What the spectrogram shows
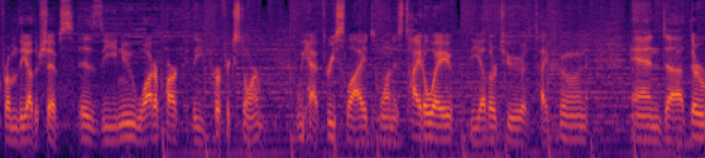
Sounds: music, speech

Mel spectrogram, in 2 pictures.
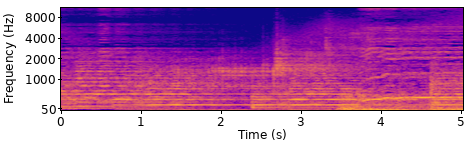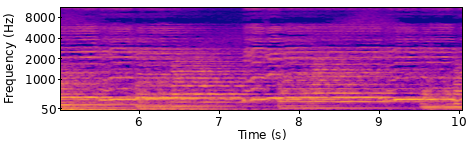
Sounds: music, electronic music, techno

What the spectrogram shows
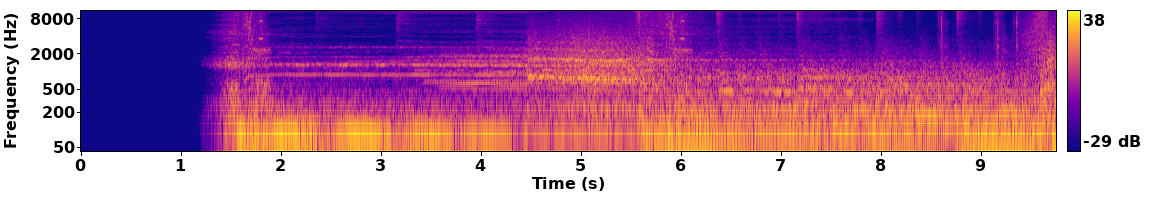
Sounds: whoosh

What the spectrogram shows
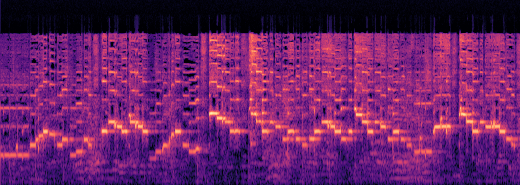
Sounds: inside a large room or hall, music, speech

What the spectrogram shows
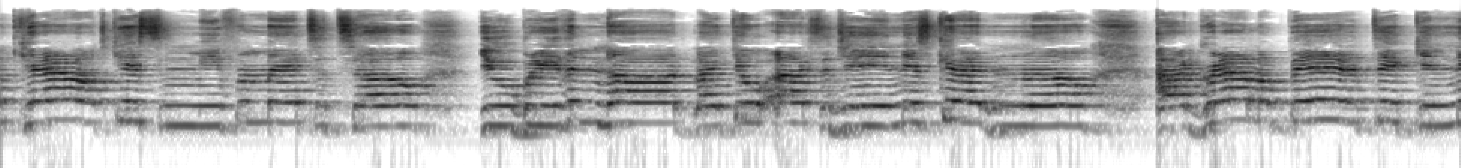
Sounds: male speech, music

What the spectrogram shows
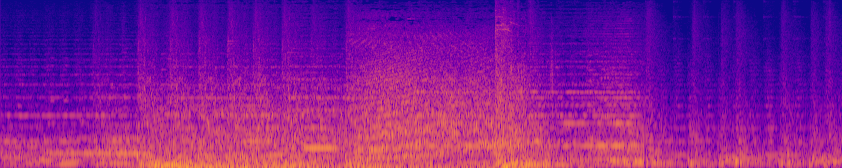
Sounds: theme music

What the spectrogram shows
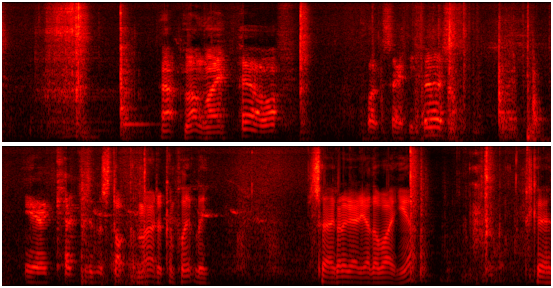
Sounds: speech

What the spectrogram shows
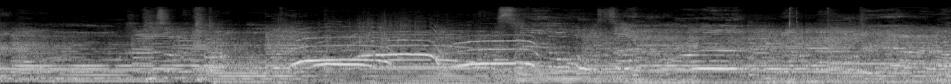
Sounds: inside a large room or hall, shout, music, singing

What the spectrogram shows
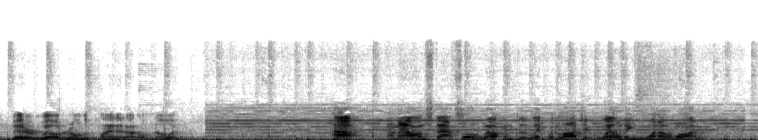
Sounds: music, speech

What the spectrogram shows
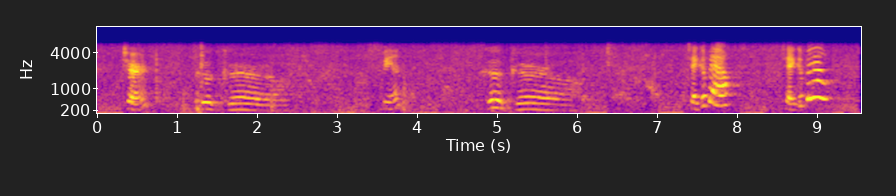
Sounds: speech

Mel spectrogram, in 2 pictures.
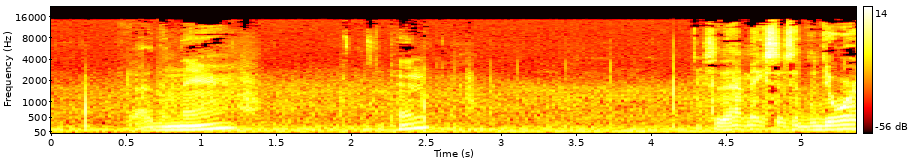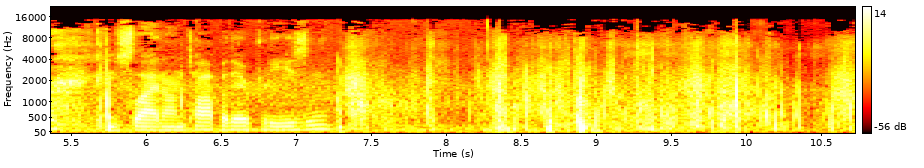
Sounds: tap, speech

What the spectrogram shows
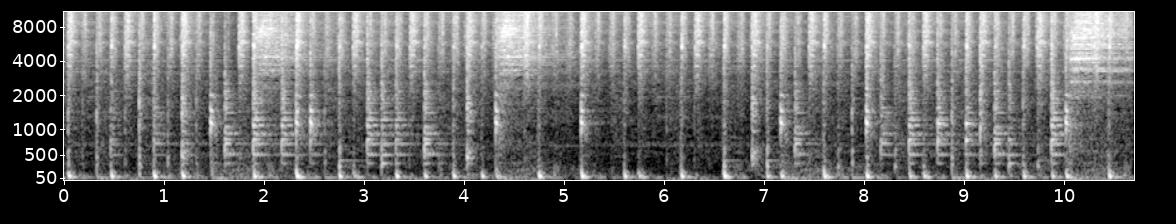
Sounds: soundtrack music, music

